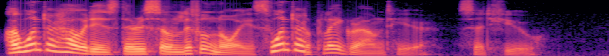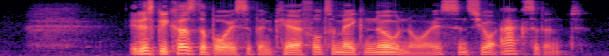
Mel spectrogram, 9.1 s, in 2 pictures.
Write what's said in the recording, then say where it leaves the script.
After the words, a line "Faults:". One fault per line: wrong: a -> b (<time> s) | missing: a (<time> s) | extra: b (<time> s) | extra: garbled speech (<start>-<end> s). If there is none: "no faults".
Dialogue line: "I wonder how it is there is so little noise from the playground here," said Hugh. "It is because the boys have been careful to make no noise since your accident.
"I wonder how it is there is so little noise wonder the playground here," said Hugh. "It is because the boys have been careful to make no noise since your accident.
Faults:
wrong: from -> wonder (2.0 s)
